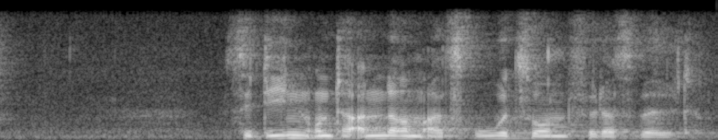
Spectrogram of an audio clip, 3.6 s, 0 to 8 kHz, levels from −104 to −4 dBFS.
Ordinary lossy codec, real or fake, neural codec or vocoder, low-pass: none; real; none; 7.2 kHz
